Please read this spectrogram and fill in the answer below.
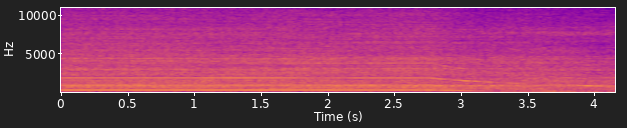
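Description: Vacuum cleaner running as it sucks up loosened rust dust and debris from a car's wheel well, with a steady whine over the rush of air. About three-quarters of the way in the whine starts to fall in pitch as the motor slows down.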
